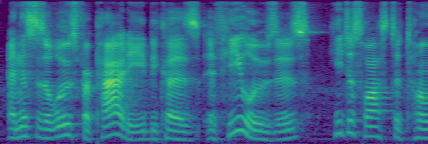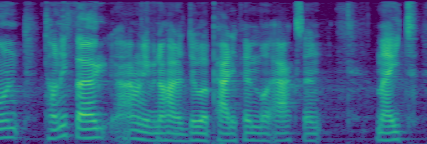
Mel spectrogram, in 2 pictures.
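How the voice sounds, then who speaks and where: Guy doing a casual fight commentary vlog, bright voice, swears a lot, laughs a bunch. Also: medium pitch. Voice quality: chatty, swears freely, laughs often. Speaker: MMA commentary YouTuber.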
